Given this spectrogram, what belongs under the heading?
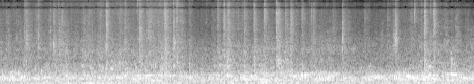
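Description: Pigeons coo steadily and continuously in a loft kept for breeding pairs, the soft, throaty calls overlapping close by with no voices.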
